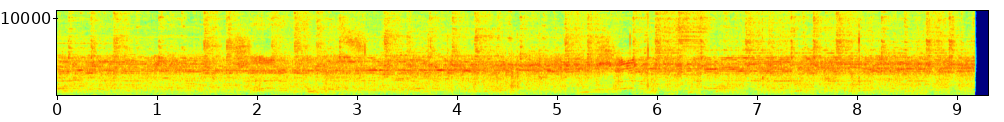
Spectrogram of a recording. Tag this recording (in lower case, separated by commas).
music, speech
